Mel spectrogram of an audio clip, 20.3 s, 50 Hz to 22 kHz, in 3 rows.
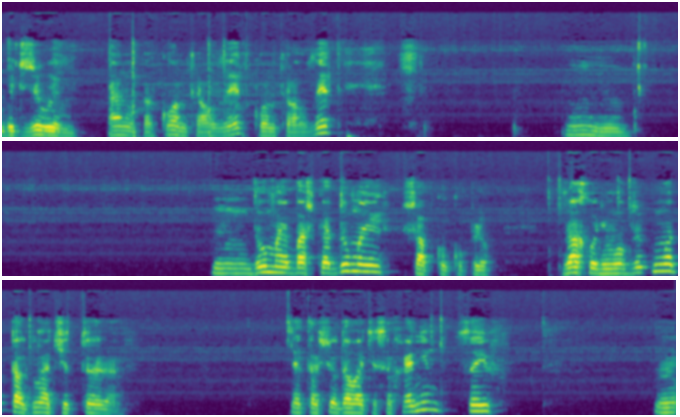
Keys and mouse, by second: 1.4 ctrl+z, 2.4 ctrl+z, 9.6 shift+middle click, 12.4 click, 13.9-18.1 drag.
